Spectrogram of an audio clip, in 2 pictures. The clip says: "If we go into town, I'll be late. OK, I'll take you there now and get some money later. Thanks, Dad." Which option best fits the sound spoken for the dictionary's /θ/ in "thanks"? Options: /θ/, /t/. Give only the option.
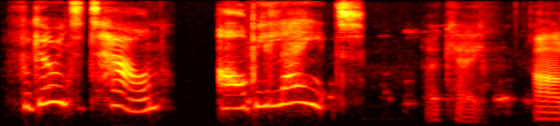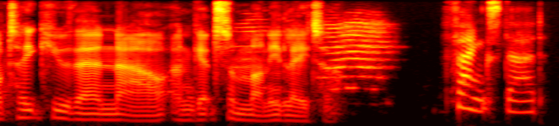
/θ/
